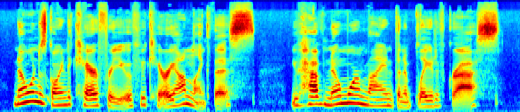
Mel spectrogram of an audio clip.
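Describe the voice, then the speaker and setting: A woman with an American accent speaks with lively intonation. The recording is very clean and dry, close with no echo and a silent background. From Minnesota, Midwestern US. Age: 20s. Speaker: software engineer and actor. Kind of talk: reading of a standard passage.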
